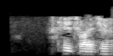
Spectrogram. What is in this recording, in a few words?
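Police Patrol (Dispatch)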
